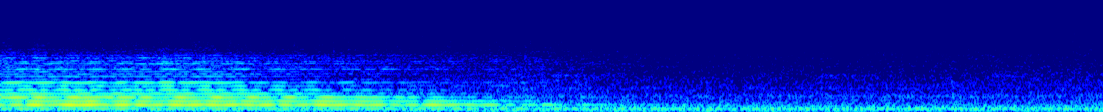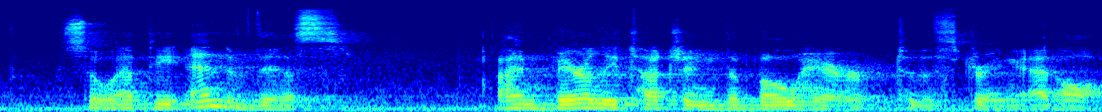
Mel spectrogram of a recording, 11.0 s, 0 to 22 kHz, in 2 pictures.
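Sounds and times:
cello long low note: 0.0 - 3.2.

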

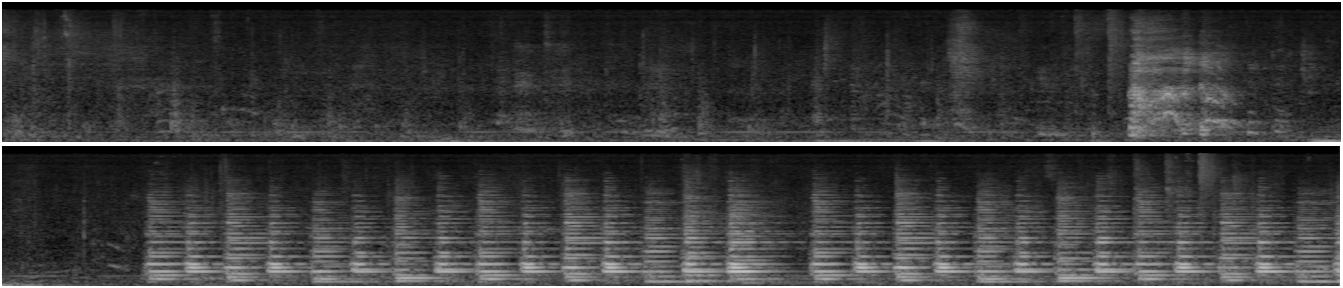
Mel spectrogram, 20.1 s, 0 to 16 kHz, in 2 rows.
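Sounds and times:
upbeat piano: 11.1 - 20.0.

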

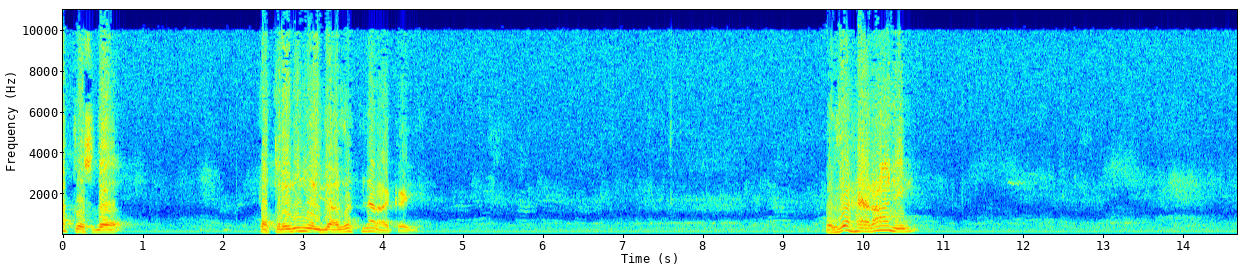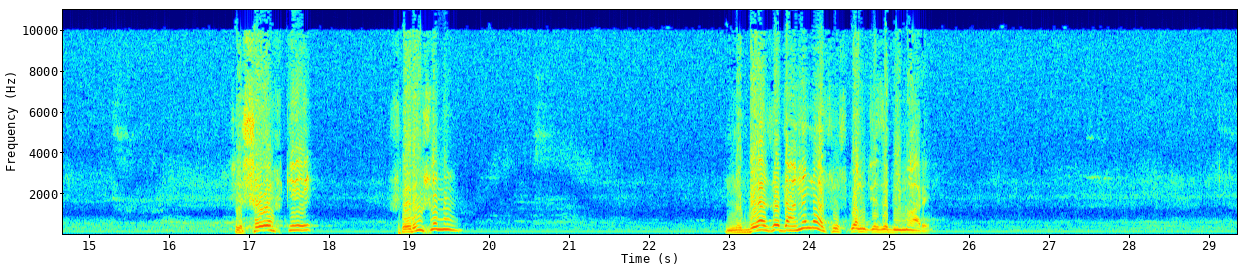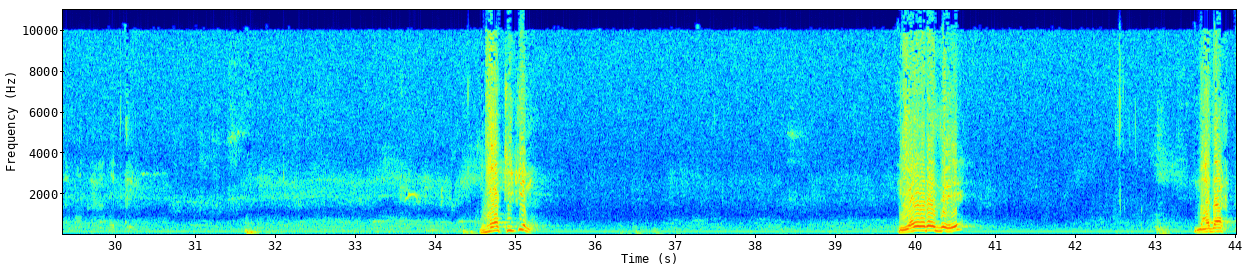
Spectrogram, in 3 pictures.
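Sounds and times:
steady low hum: 0.0 - 44.0.

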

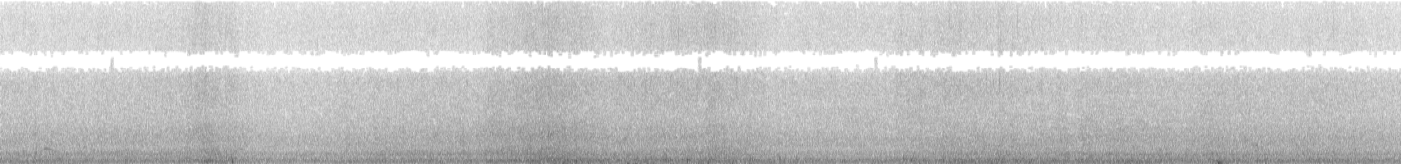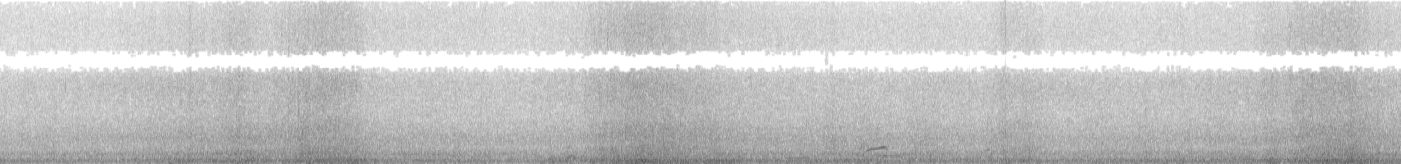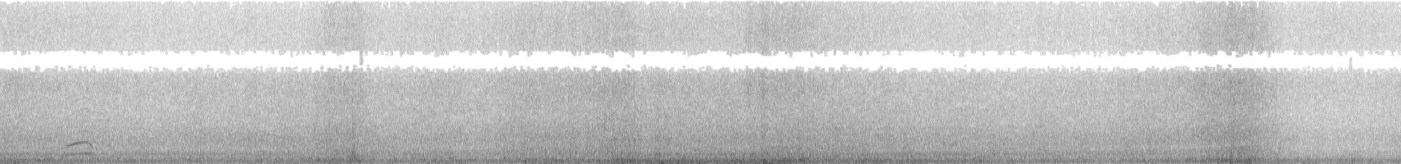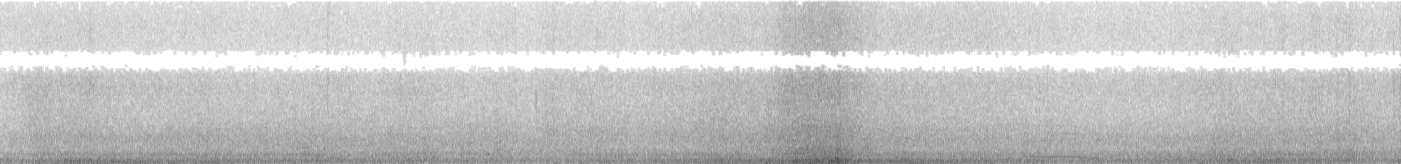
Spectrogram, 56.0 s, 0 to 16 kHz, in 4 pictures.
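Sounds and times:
sea waves: 0.0 - 56.0.

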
